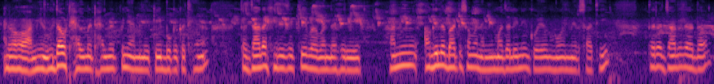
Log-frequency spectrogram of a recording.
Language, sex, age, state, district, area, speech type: Nepali, male, 18-30, West Bengal, Alipurduar, rural, spontaneous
